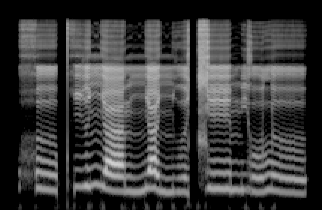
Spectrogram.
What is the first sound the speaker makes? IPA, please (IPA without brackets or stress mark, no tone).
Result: h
